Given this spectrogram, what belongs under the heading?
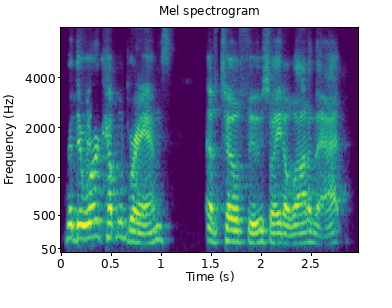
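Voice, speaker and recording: A man's voice: a little high, expressive, quick pace. An American man in his forties telling stories casually as an interview guest, rambling and repeating his words as he goes. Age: 40s. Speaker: interview guest, vegan bodybuilder and author.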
